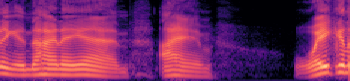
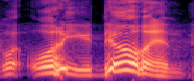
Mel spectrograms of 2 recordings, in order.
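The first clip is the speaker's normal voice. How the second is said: slow, loud, higher baffled voice of the friend; imitating a baffled friend, drawn out and loud; friend's voice; 4 semitones higher, 14 dB louder, slower than usual. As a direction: play the puzzled friend on the line. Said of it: "that's kinda how he talks".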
